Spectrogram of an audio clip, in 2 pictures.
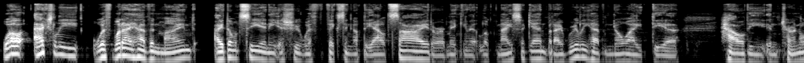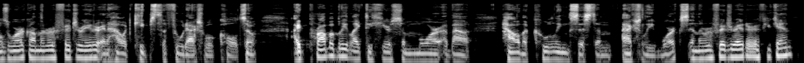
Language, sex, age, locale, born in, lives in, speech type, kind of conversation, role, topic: English, male, 55-59, en-US, United States, United States, read, expert-assistant, asker, How does a refrigerator keep food cold and fresh?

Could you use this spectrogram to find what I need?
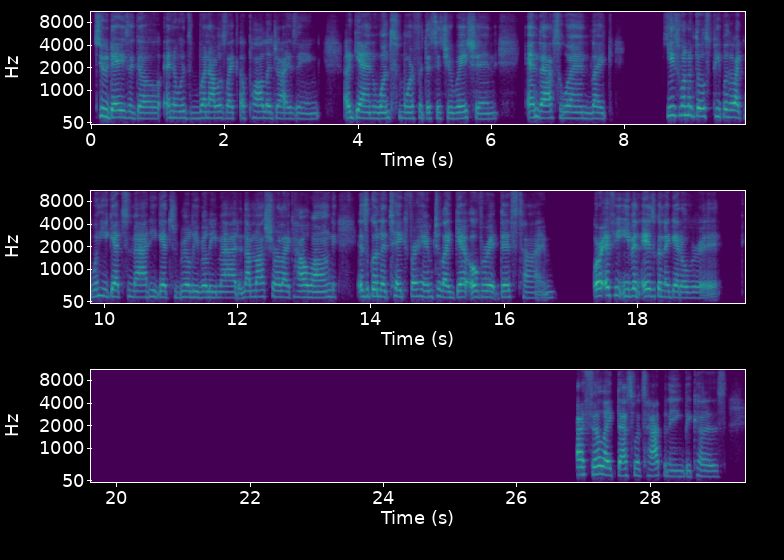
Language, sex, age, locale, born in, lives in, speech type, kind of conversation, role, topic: English, female, 20-24, en-US, United States, United States, conversation, advice, user, How can I apologize and rebuild trust after breaking a promise to someone I care about?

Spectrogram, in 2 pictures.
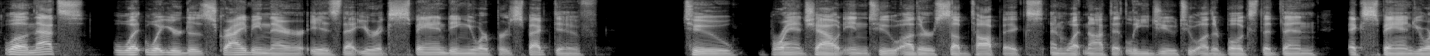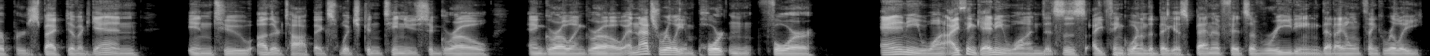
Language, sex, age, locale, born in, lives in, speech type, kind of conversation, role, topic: English, male, 40-44, en-US, United States, United States, conversation, unstructured, none, How do you choose your next book, and how do you like to share reading recommendations?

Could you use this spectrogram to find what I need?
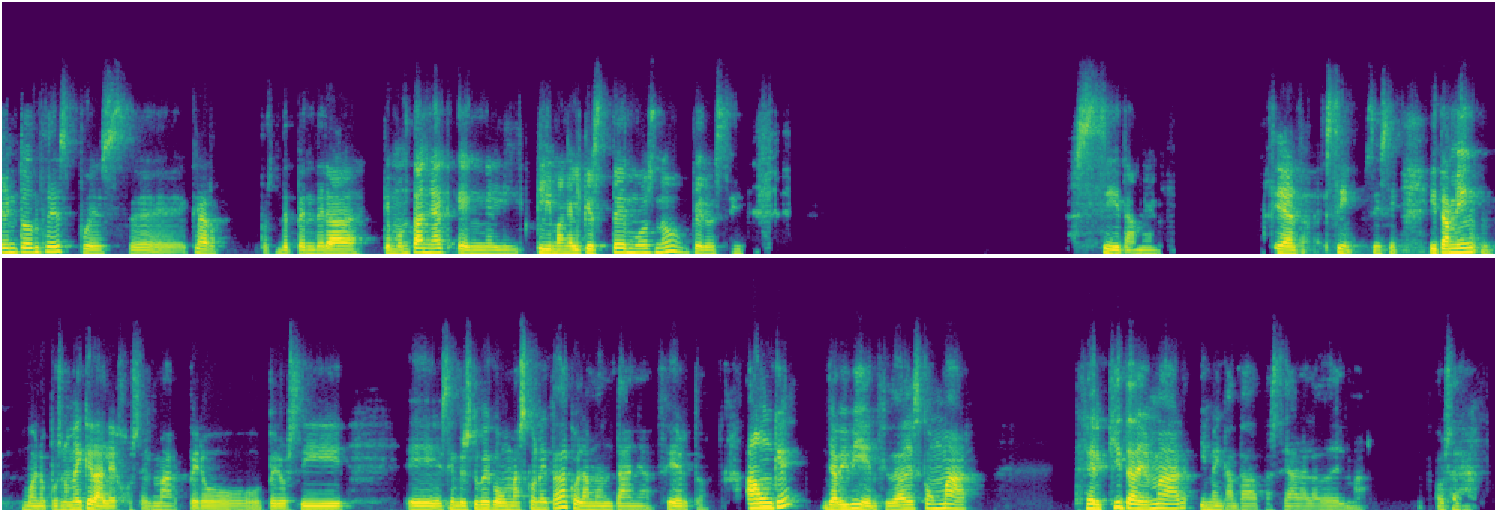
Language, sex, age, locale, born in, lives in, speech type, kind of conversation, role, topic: Spanish, female, 30-34, es-ES, Spain, Portugal, conversation, unstructured, none, ¿Te gusta más el mar o la montaña?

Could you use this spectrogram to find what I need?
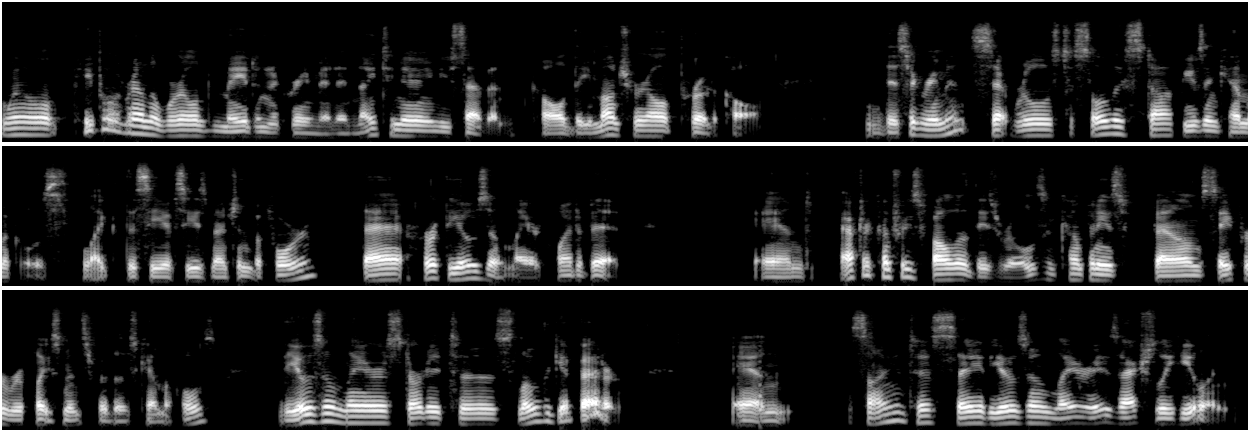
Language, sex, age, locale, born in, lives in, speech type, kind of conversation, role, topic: English, male, 30-34, en-US, United States, United States, read, expert-assistant, expert, What is the ozone layer and why is it important?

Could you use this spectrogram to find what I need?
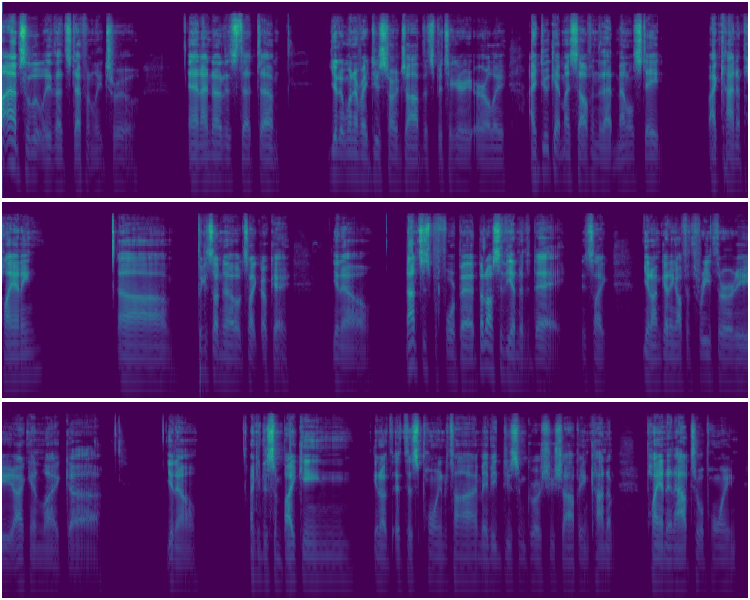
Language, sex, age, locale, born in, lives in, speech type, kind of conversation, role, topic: English, male, 55-59, en-US, United States, United States, conversation, unstructured, none, What sleep rituals have actually helped you drift off?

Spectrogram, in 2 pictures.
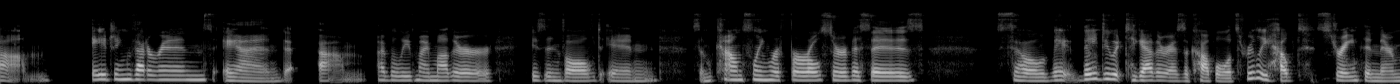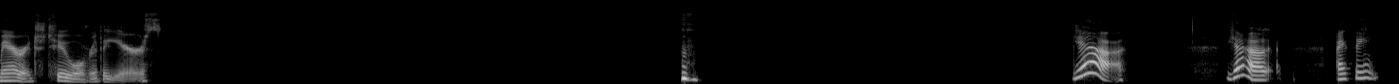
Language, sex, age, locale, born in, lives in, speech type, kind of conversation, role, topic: English, female, 40-44, en-US, United States, United States, conversation, podcast, guest, In what ways can volunteering help people gain a deeper understanding of their community and social issues?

